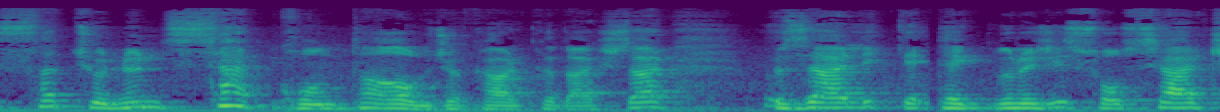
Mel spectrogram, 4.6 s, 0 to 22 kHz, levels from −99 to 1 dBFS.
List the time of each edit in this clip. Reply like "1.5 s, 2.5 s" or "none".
1.0 s, 3.5 s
